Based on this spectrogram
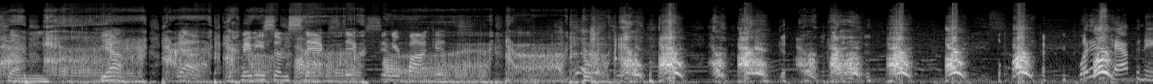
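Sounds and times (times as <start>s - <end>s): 
dog growling: 0.0s - 11.2s
laughter: 0.0s - 11.4s
speech: 0.1s - 9.1s, 10.9s - 11.5s.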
